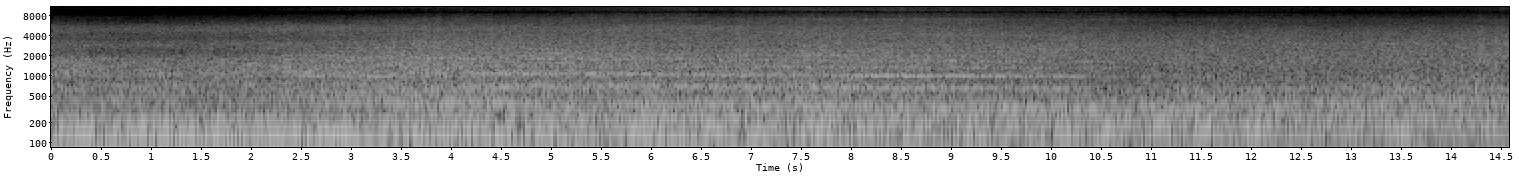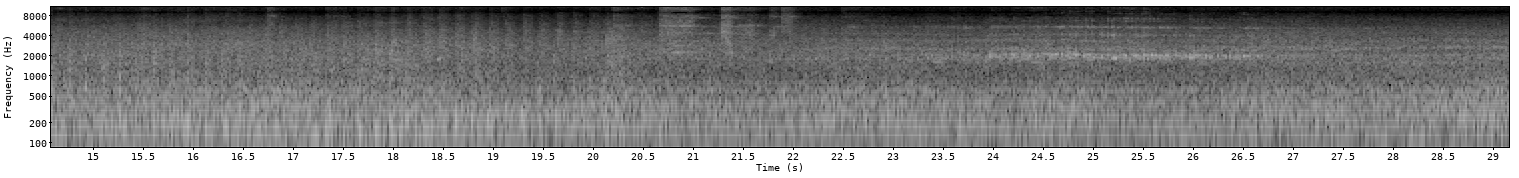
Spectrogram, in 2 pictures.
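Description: Freight train passing: its diesel locomotives drone low for the first several seconds, then the autorack cars roll by with a steady rumble of wheels on rail. A few sharp clicks come partway through and a brief wheel squeal near the end.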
